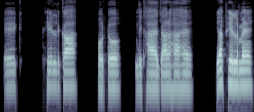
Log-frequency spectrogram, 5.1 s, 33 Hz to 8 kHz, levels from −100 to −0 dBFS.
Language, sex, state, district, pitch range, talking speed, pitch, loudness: Hindi, male, Bihar, Jahanabad, 115-125 Hz, 140 wpm, 115 Hz, -26 LUFS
